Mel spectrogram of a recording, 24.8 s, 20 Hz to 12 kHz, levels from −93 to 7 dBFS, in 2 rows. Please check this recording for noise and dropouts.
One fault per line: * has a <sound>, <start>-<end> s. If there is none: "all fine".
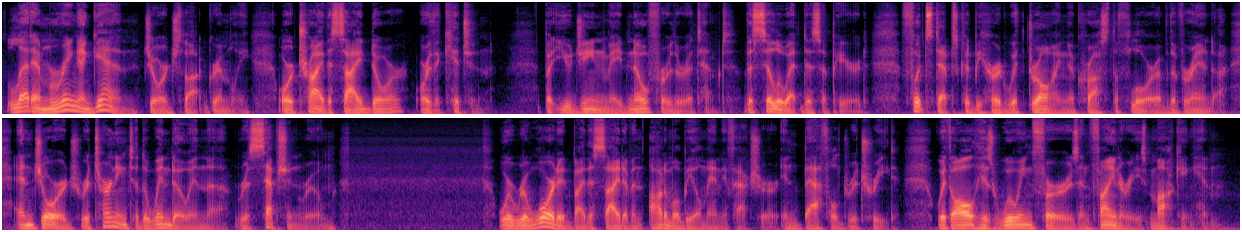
all fine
